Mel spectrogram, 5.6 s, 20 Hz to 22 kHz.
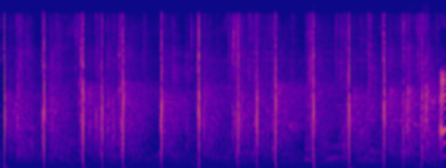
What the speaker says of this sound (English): Now how many claps are we going to do? 5 whole claps.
